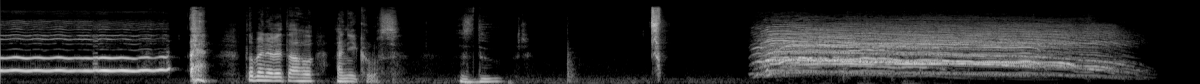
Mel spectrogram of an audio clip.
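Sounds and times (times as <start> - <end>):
kiss smack: 6.5 - 6.8
children cheering and shouting: 7.5 - 11.6.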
